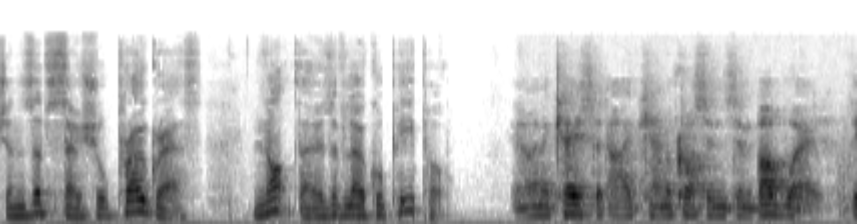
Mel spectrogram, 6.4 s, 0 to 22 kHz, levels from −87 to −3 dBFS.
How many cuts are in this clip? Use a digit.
0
